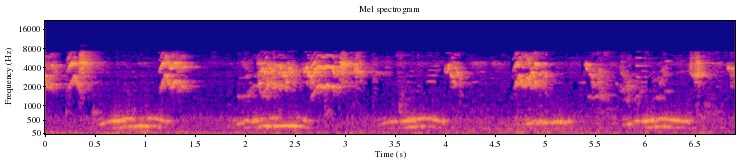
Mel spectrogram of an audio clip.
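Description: Cockatiels give bright, scratchy chirps in quick bursts, while a pigeon or dove coos low and soft about every second and a half.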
